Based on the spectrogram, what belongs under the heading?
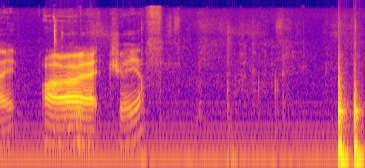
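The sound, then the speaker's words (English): A few quick, solid knocks on a door sound near the end, after brief wordless vocal sounds and a quiet stretch of room noise. “I'm going to leave, and then I'm going to knock on the door, and you guys host it, and I'll be the guest, okay?”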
